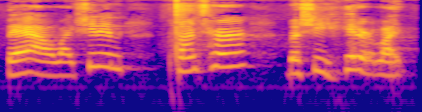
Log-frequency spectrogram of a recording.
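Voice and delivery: ordinary talk, nothing marked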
